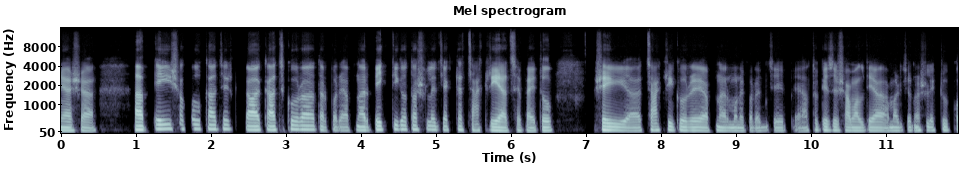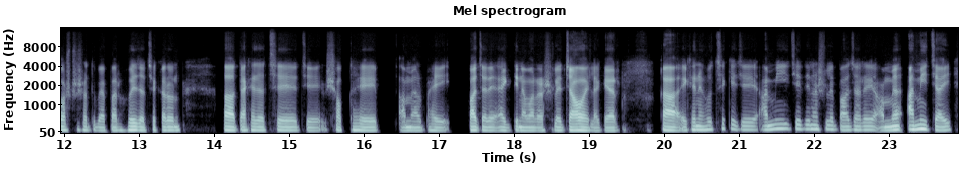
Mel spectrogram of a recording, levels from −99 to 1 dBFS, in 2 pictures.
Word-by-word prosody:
নিয়ে 105 -1 +3
আসা। 100 -1 -2 0.7
আ - - +10 0.3
এই 155 +1 +3
সকল 155 0 -5 0.2
কাজের 150 0 0 0.2
কা 125 -1 +5 0.2
কাজ 125 0 +4 0.2
করা 135 -1 +2 0.2
তারপরে 110 -1 -5
আপনার 115 +1 -1
ব্যক্তিগত 135 +2 +1
আসলে 130 0 -3
যে 125 - -5
একটা 125 - -5
চাকরি 110 +1 0
আছে 95 - -9
ভাই। 95 -2 0
তো 105 - +4 0.7
সেই 120 -2 +6 0.2
আ - - -3 0.2
চাকরি 120 +2 -1
করে 105 -2 +1 0.2
আপনার 100 0 -3
মনে 95 -1 -3
করেন 95 0 -7
যে 100 - -6 0.4
এত 105 - -16
কিছু 110 -1 -1
সামাল 100 -1 -1
দেওয়া 100 -1 -1
আমার 100 0 -3
জন্য 105 -2 -6
আসলে 115 -2 -5
একটু 115 - -7
কষ্টসাধ্য 120 0 -2
ব্যাপার 105 +1 -1
হয়ে 120 +1 +6
যাচ্ছে। 110 0 -1
কারণ 110 0 +3 0.7
আ - - +9 0.2
দেখা 110 +1 +2
যাচ্ছে 110 +2 -1 0.3
যে 100 - -1 0.3
সপ্তাহে 110 +1 0 0.5
আমার 105 -1 0
ভাই 110 -2 0 0.4
বাজারে 110 -1 +3
একদিন 105 +2 -1
আমার 105 0 +1
আসলে 110 0 -2
যাওয়াই 110 -1 +7
লাগে। 95 +1 -2
আর 100 - -1 0.7
আ - - +9 0.2
এখানে 125 +3 +2
হচ্ছে 135 +3 -4
কি 155 - -3
যে 130 - -1 0.2
আমি 145 +4 +2 0.2
যেদিন 150 -1 -1
আসলে 140 +1 -3
বাজারে 120 +1 0 0.2
আমে 115 +4 +5 0.2
আমি 145 +3 +7 0.2
যাই 115 -1 +4
115 Hz, 165 wpm, -23 LUFS, 105-125 Hz, 0.7 s, আ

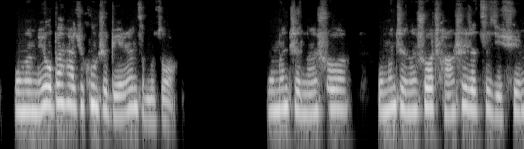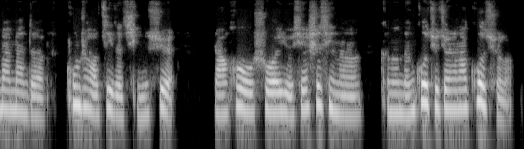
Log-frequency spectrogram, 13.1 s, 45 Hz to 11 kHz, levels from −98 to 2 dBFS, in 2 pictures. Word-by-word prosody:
我 185 - -1
们 185 0 +2
没 185 0 0
有 225 +1 +7
办 245 +2 +3
法 230 - +3
去 220 +1 -4
控 225 +1 +2
制 200 -2 -2
别 165 -2 -1
人 195 +6 0
怎 - - -10
么 140 - -4
做。 140 0 -6 1.1
我 190 - -4
们 200 +2 +2
只 190 -2 -2
能 175 +1 -3
说 200 0 -2 0.4
我 180 - -3
们 195 +3 +2
只 215 -3 0
能 185 +1 -1
说 210 +2 +4
尝 175 -3 -6
试 220 +2 0
着 195 -1 +3
自 190 +1 -6
己 165 -3 -5
去 180 +3 -5
慢 195 +1 -1
慢 185 -2 -2
地 155 -3 -2 0.3
控 235 -5 +3
制 215 - -1
好 175 -5 0
自 165 - -13
己 200 -2 +3
的 160 -2 -1
情 155 0 -6
绪， 175 +2 +1 0.5
然 170 0 -1
后 190 -1 +3
说 180 0 +3
有 175 -3 +1
些 195 +5 -1
事 230 +3 +2
情 205 -4 -2
呢， 160 -1 -4 0.2
可 180 - -8
能 175 0 -2
能 170 +2 -1
过 245 +5 +8
去 220 -3 +2
就 200 +1 +1
让 195 0 0
它 200 0 +1
过 255 +3 +6
去 180 - -6
了。 130 - -8
190 Hz, 275 characters per minute, -23 LUFS, 170-210 Hz, 1.1 s, 过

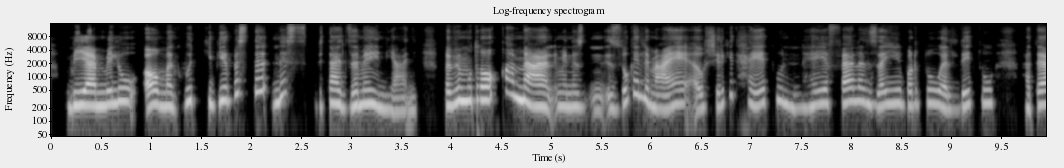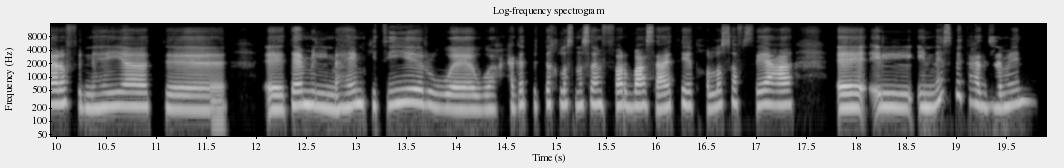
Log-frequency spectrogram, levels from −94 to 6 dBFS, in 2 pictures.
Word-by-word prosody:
بيعملوا 235 +5 +5
آه 245 - +9
مجهود 225 +6 -1
كبير، 285 +4 +1
بس 420 0 -3
ده 460 - +1 0.2
ناس 375 +9 -4
بتاعة 235 +1 0
زمان 230 0 +1
يعني، 175 -1 -8 0.3
فبيبقى 250 +5 +4
متوقع 300 +9 +4
مع 265 - +7
من 220 0 -4
الز 215 -1 -5 0.2
الزوجة 250 - -3
اللي 335 -7 -1
معاه 205 +4 +2
أو 190 -4 -5
شريكة 225 - -8
حياته، 265 0 -4
إن 210 -5 -5
هي 240 +5 -3
فعلًا 270 +2 0
زي 245 +2 -2
برضو 245 +2 -6
والدته، 230 +4 -4 0.3
هتعرف 245 +4 +3
إن 205 -2 -5
هي 225 +1 +1
ت - - -11 1.0
آآ 195 +1 +2
تعمل 235 -3 +2
مهام 215 +6 -1
كتير، 250 +2 -2
و 205 -2 -4 0.2
وحاجات 205 +5 -6
بتخلص 240 +1 -7
مثلًا 245 +1 -2
في 230 - -3
4 230 -1 +4
ساعات، 215 -1 0
هي 235 -2 -1
تخلّصها 235 +3 -6
في 250 - -23
ساعة، 240 0 +4 0.5
آآ 205 0 +6
ال 215 -1 -2
الناس 215 +8 -3
بتاعة 260 - -3
زمان 230 +7 -5
235 Hz, 155 wpm, -23 LUFS, 215-255 Hz, 1.0 s, آه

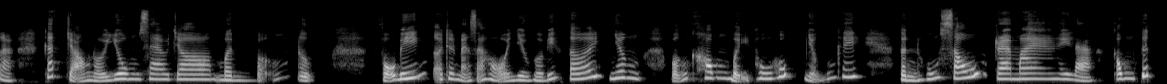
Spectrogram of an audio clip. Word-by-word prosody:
là 185 -5 -3 0.3
cách 345 +1 0
chọn 185 - 0
nội 170 +2 0
dung 245 0 +3
sao 240 0 0
cho 230 -1 +1
mình 195 -5 -2
vẫn - - -9 0.2
được - - -2 0.7
phổ - - +5
biến 275 - +4
ở - - -2
trên 255 -4 0
mạng 170 -4 -2
xã 180 - -4
hội, 195 -8 -1
nhiều 190 -1 0
người 175 -3 -1
biết 250 - -2
tới, 285 +10 +2
nhưng 290 -1 0 0.3
vẫn - - -2
không 290 -2 +2
bị - - +2
thu 265 0 +1
hút 360 +7 +2
những - - -5 0.2
cái 355 +1 +1 0.4
tình 190 -4 +3
huống 245 +9 -1
xấu, 320 - +4
drama, 255 0 +3 0.3
hay 245 -1 0
là 165 -4 0 0.2
công 260 +3 +1
kích? 395 +9 +2
245 Hz, 190 wpm, -22 LUFS, 205-285 Hz, 0.7 s, phổ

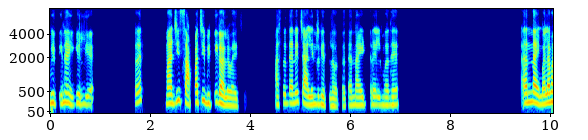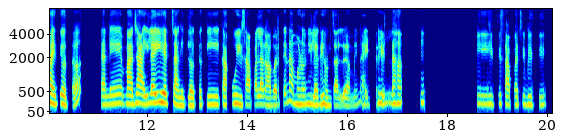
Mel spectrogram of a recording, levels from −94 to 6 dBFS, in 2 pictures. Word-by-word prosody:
भीती 225 -2 -2
नाही 230 -5 +1
गेली 200 -3 -4
आहे. - - -4 0.8
तर, 245 +5 -1 0.5
माझी 215 +6 +4
सापाची 240 +1 +3
भीती 230 +2 -3
घालवायची, 175 -8 +3 0.7
असं 215 +4 -7
त्याने 225 +2 +1
चॅलेंज 190 +1 +1
घेतलं 175 -4 -3
होतं 155 0 -9
त्या 175 - -6
नाईट 180 0 -2
ट्रेलमध्ये. 185 0 -4 2.5
अ, 225 - +4
नाही. 235 -4 +5
मला 205 +4 +5
माहिती 220 -3 +5
होतं. 165 -4 0 0.5
त्याने 200 +3 -1
माझ्या 205 +2 +5
आईलाही 225 +4 +5
हेच 225 -2 +8
सांगितलं 175 -4 +1
होतं, 170 +1 -1
की 190 -1 -3
"काकू 195 +3 -1
ही 205 -2 +2
सापाला 185 +1 0
घाबरते 180 +4 -3
ना, 265 +2 -3
म्हणून 200 -2 -2
हिला 185 -3 +1
घेऊन 185 -1 -1
चाललोय 175 -1 -2
आम्ही 170 +2 -10
नाईट 175 -7 -9
ट्रेलला." 215 0 -2 1.5
की 210 - -9 0.2
हिची 200 +2 -10
सापाची 190 -1 -5
भीती 190 0 -8
195 Hz, 135 wpm, -27 LUFS, 180-220 Hz, 2.5 s, हेच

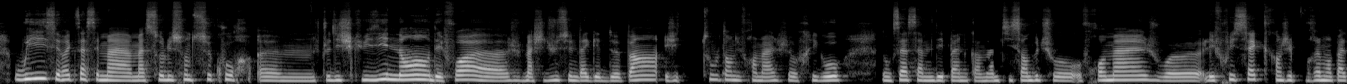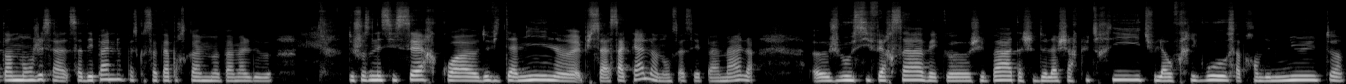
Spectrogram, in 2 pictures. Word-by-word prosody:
Oui, 255 +5 +8
c'est 255 -4 +2
vrai 220 - +2
que 215 - -15
ça, 245 -1 +2
c'est 225 -1 -2
ma 190 -2 +4
ma 180 0 +1
solution 205 +3 0
de 210 - -2
secours. 215 0 -4
Hem, 170 -2 -3
je - - -24
te 195 - -4
dis, 195 +1 +2
je 195 +1 -3
cuisine 215 +2 +4
non, 220 0 +7
des 180 -3 +3
fois, 190 -5 +3
heu, - - -2
je 180 +1 -5
m'achète 175 0 -4
juste 190 +1 -2
une 190 - 0
baguette 175 -2 -2
de 170 0 -1
pain 210 +5 +1
et 180 - -6
j'ai 180 +1 -9
tout 230 - -7
le 220 - -6
temps 210 0 -2
du 190 - -2
fromage 185 -1 -5
au 175 - -4
frigo, 190 +2 +1 0.3
donc 180 -2 -4
ça, 205 - +2
ça 195 -1 -3
me 180 - 0
dépanne, 180 -1 -1
comme 170 -1 -5
un 170 - -1
petit 185 +1 -7
sandwich 185 0 -2
au 175 -2 -2
au - - -5
fromage 205 +1 +2
ou 175 -2 -3
heu, 170 0 +1
les 180 - +1
fruits 220 +4 -4
secs 225 +1 -2
quand 200 - 0
j'ai 195 0 -2
vraiment 190 +1 +1
pas 190 - 0
le 180 - -4
temps 195 0 +2
de - - +6
manger, 195 +3 +3
ça, 180 -6 -5
ça 180 - -6
dépanne 225 +5 0
parce 195 -2 -11
que - - -17
ça 185 - -5
t'apporte 180 0 -6
quand 185 - -2
même, 175 0 -1
heu, 170 - -4
pas 170 0 -6
mal 170 -1 -4
de 160 -1 -6 0.8
de - - -1
choses 195 +1 -2
nécessaires, 200 +1 +1
quoi, 180 -2 +2
heu, - - -1
de 185 - 0
vitamines, 190 +3 +3
heu, 160 -2 +1
et - - -3
puis - - -9
ça, 155 -2 -3
ça 185 +4 -2
cale, 235 +7 -4
hein, 185 - -3
donc 155 0 -8
ça, 175 - -8
c'est 165 -1 -9
pas 155 -1 -9
mal. 180 +3 -4 0.6
Heu, 170 +1 +2
je 175 +1 -3
vais 195 - +5
aussi 190 0 0
faire 190 0 -2
ça 205 -1 +1
avec, 175 -3 -2
heu, 170 0 +1
je 165 - -6
sais 175 - -5
pas, 195 +4 +2
tu 190 - -8
achètes 165 0 -8
de 170 - 0
la 165 0 +1
charcuterie, 200 +4 -3
tu 185 - -6
l'as 170 -1 +2
au - - 0
frigo, 195 +3 +2
ça 185 -3 -6
prend 175 - -9
2 170 0 -1
minutes. 200 +3 +2
185 Hz, 265 wpm, -22 LUFS, 175-205 Hz, 0.8 s, Oui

